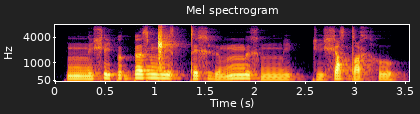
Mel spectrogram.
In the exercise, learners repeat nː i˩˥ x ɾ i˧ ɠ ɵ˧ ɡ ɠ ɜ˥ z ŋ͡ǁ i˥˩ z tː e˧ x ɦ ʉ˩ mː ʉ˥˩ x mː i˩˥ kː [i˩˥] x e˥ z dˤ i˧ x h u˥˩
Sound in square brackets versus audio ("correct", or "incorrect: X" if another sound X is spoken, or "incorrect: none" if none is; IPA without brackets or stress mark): correct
